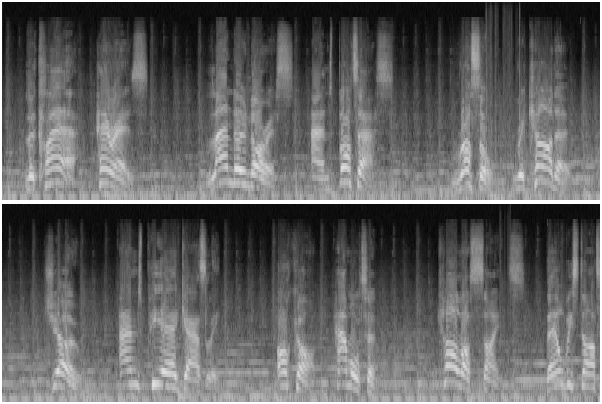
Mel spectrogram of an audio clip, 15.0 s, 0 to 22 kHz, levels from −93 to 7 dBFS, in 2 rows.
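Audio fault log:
6.04–6.47 s and 13.69–13.83 s, loose connector crackle: a worn or dirty contact in the signal path intermittently makes and breaks as it shifts, chopping the audio, heard as an irregular scratchy burst lasting about 0.42 s, then a shorter 0.14 s burst.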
